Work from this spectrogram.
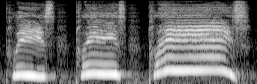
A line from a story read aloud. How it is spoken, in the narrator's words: she shouted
